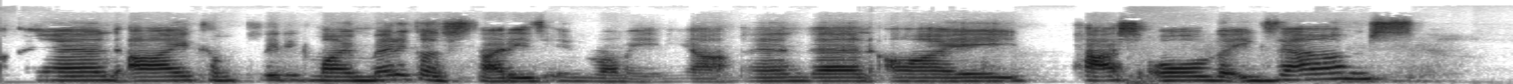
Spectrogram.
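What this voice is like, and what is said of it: Foreign accent. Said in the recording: “I sense an interesting accent.”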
